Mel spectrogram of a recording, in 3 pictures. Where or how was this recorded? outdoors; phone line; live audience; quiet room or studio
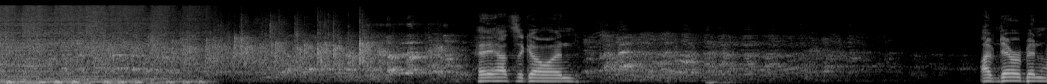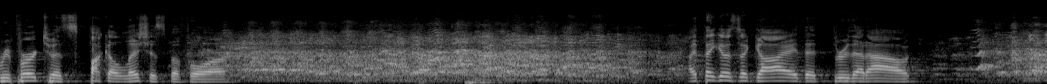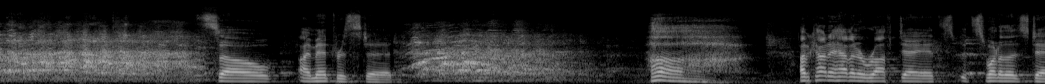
live audience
